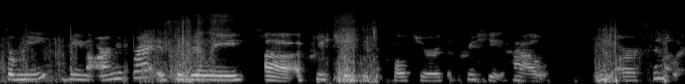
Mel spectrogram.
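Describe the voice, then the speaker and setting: A woman's voice: mid-range voice, moderate pace. A woman who grew up in Germany as a military child, hosting a casual spiritual chat in an affirming manner and repeating phrases for emphasis. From grew up in Germany as an American military child. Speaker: host leading a vision board party. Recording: noisy background hiss.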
